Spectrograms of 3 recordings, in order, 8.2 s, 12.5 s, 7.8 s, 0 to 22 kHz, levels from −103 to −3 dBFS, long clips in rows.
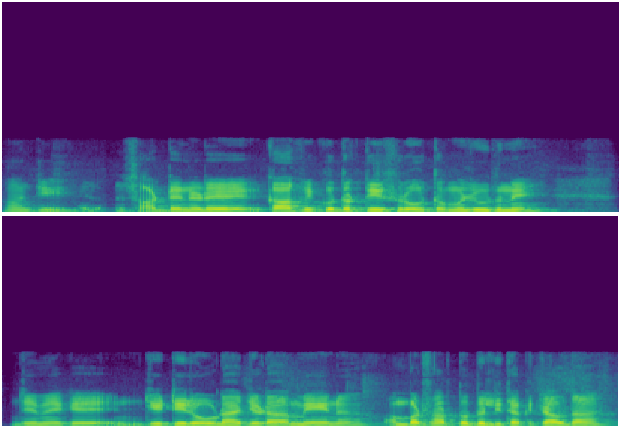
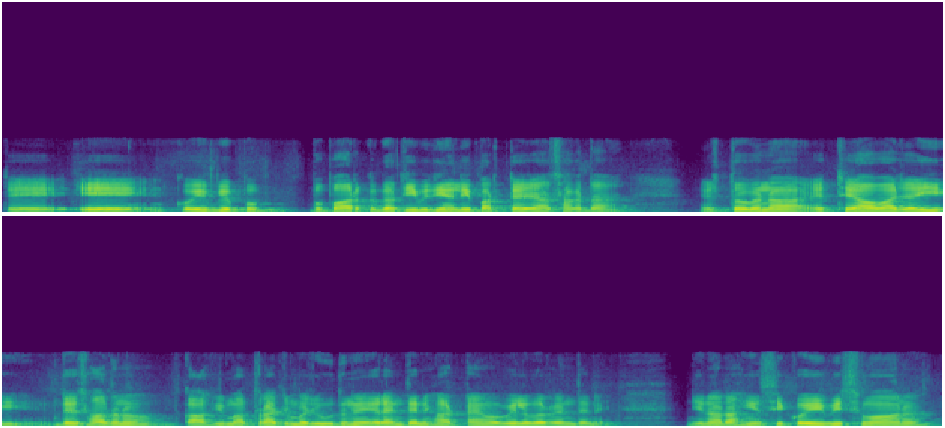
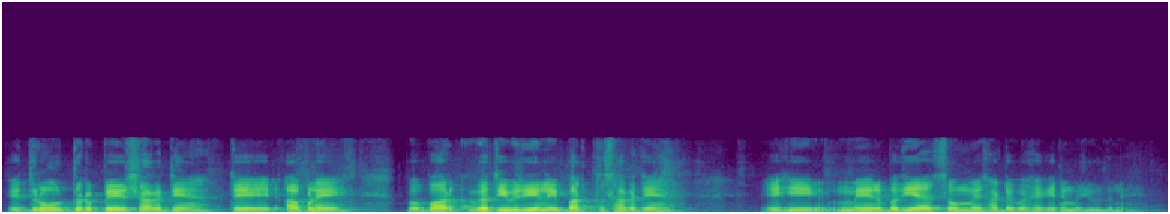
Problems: background sounds at intervals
